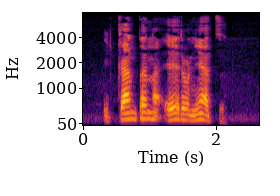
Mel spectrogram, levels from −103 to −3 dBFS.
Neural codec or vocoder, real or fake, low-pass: none; real; 7.2 kHz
